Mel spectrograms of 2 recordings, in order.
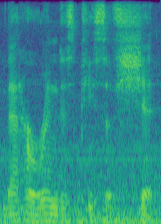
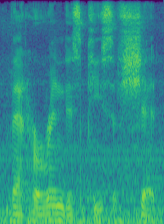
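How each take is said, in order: Both takes have the same delivery.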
